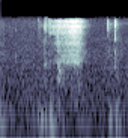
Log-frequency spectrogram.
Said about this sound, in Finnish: taas nussit sitä näppäimistöä, että kuuluu tänne asti. No, se on huonompi homma.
